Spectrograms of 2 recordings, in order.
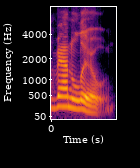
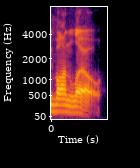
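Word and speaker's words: Vanloo: laughs at it but no like it's not vanl it's actually vanon L which is actually very easy to pronounce right instead of V an it's b o n and then like instead of Lou it's low like L right so right Julie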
